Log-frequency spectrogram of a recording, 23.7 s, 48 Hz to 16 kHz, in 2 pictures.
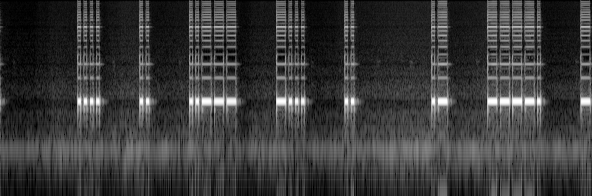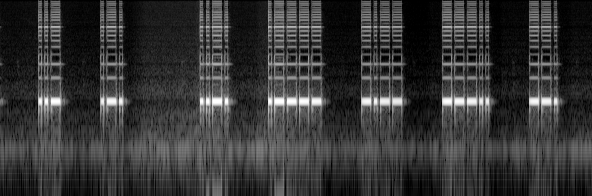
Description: Morse code, heard as a keyed tone, about 20 wpm, spaced as for 8 wpm, 790 Hz. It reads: HI2BI A9TUR F1Y8G
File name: Code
